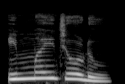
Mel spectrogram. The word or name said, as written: ಇಮ್ಮೈಜೋಡು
